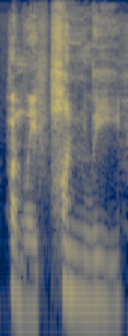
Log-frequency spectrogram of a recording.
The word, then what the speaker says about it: Hunley: Hunley.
